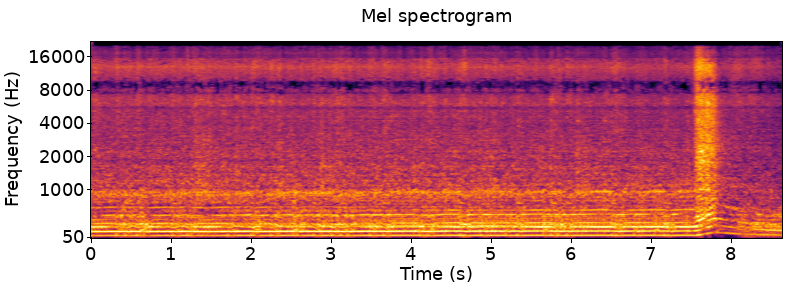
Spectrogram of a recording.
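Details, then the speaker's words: Honda DC2 Integra after fuel line fix, fuel pump primed, header not yet installed; engine fires on first crank and settles into steady, even idle with smooth low drone, no misses or knocks; normal idle. "so right now there is fuel in the motor so i should be able to just crank it and it should turn on the first crank"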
